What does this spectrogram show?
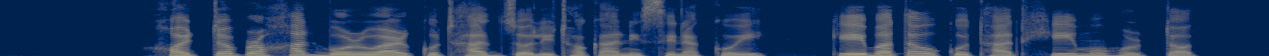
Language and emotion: Assamese, neutral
